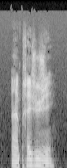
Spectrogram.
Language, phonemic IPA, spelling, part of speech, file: French, /pʁe.ʒy.ʒe/, préjugé, verb / noun, Fr-préjugé.ogg
- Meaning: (verb) past participle of préjuger; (noun) a prejudice, a bias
